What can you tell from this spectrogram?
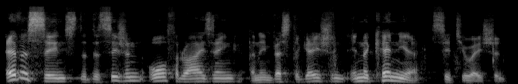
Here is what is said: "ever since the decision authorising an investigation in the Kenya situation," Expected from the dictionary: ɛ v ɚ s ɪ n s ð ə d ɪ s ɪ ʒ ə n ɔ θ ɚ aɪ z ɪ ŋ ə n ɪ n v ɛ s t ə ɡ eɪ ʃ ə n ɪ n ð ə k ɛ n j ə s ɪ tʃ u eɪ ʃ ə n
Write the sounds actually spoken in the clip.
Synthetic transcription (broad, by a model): ɛ v ɚ s ɪ n s ð ə d ɪ s ɪ ʒ ə n ɔ θ ɚ aɪ z ɪ ŋ ə n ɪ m v ɛ s t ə ɡ eɪ ʃ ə n ɪ n ð ə k ɛ n j ə s ɪ tʃ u eɪ ʃ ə n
